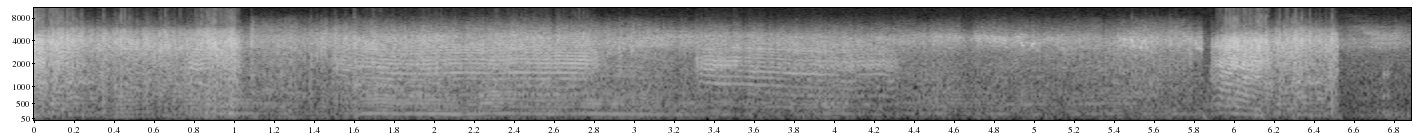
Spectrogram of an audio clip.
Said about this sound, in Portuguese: tentando fazer o melhoramento de uma abelha chamada tiúba ou uruçu, que cientificamente é chamada Melipona comprespis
